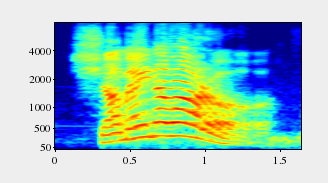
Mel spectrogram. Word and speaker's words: Schume Navarro: guest, our intrepid reporter from the capital herself, Shame Navaro. Praying to God that I pronounced that correctly.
